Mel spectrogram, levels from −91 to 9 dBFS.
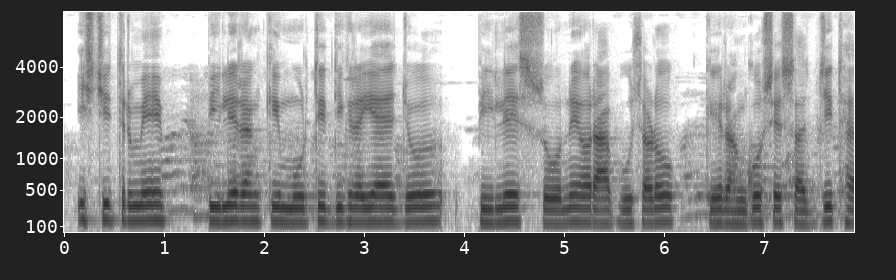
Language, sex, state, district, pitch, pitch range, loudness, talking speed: Hindi, male, Uttar Pradesh, Lucknow, 145 Hz, 135-150 Hz, -17 LUFS, 150 wpm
